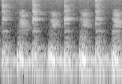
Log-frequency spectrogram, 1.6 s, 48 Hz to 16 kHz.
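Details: Electrathon wheel on an axle with 1/2in aluminum spacers and castle nut, worked by hand: soft, regular knocks a bit over twice a second, free play clunking in a wheel bearing adjusted too loose, before preload is set to zero play.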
